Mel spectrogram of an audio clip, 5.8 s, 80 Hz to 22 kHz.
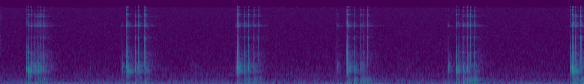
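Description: Fingernails tap the sides of an upright hexagonal glass honey jar with a black metal lid and visible contents, held in both hands. About six short clusters of bright, clicky taps with a faint glassy ring near 840 Hz fall roughly once a second over a soft low background hum. Each tap dies away almost at once.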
